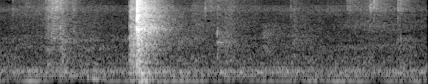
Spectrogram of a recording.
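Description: A single short click about two-thirds of a second in, from tarot cards being handled at the table, over quiet room tone with a low hum.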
